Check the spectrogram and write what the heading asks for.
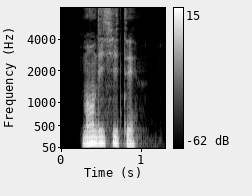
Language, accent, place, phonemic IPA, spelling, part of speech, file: French, France, Lyon, /mɑ̃.di.si.te/, mendicité, noun, LL-Q150 (fra)-mendicité.wav
- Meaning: begging, panhandling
